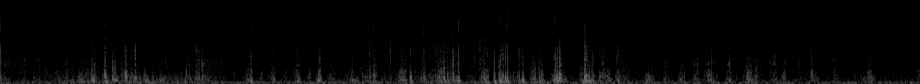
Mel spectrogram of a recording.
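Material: Canvas.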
